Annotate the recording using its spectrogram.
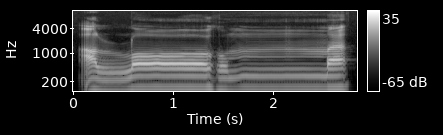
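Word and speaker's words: اللّٰهُمَّ: এজন্য আমরা উচ্চারণটা করব আল্লাহুম্মা মি তাসদিদ গুন্না করে পড়তে হয়।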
